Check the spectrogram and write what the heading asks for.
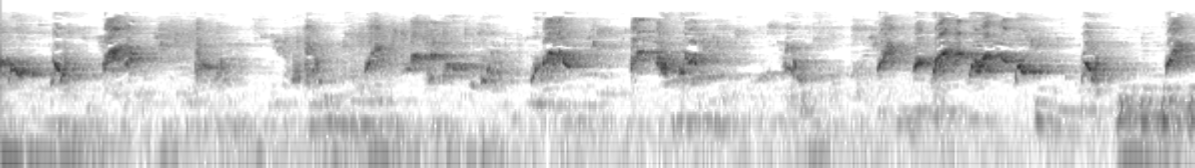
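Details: Red-whiskered bulbul, sai nap dok song style, pouring out steady rounds of warbling, bright whistled phrases with brief gaps, faint low thumps underneath.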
